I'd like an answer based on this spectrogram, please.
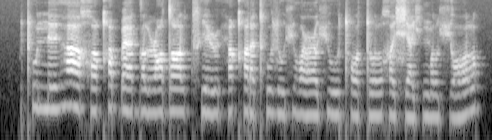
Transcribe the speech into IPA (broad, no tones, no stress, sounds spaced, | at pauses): tʰ u n e ɦ a χ ʊ qʰ ə ɓ æ ɡ ə lˠ ɭ u dˤ u lˠ t͡sʰ i ɭ ʉ h e qʰ ə ɾ ə tʰ u z u ç ɦ ɔ ʕ ɔ ç u tʰ ɔ t u lˠ χ e ɕ æ ç ŋ ʊ lˠ ç ɔ lˠ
